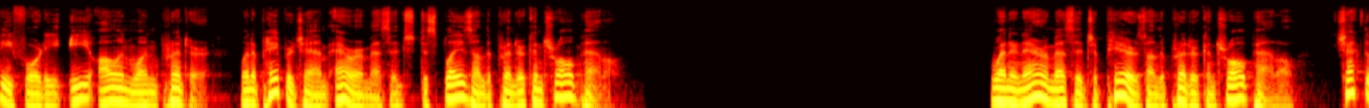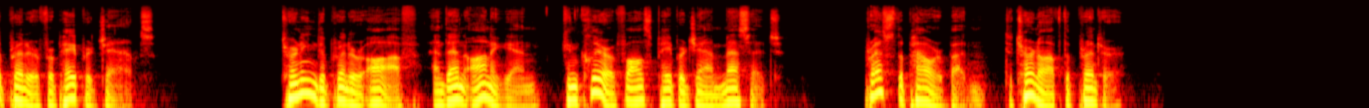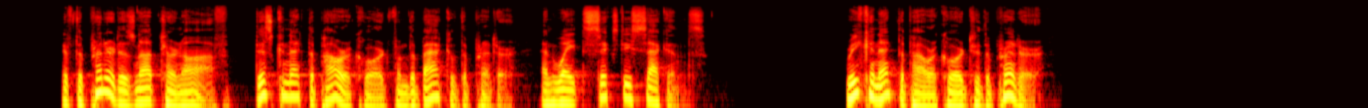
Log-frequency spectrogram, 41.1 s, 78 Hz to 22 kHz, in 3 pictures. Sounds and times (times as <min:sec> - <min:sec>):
Speech: 0:00.0 - 0:06.3, 0:09.9 - 0:15.3, 0:16.5 - 0:21.6, 0:22.4 - 0:25.0, 0:28.0 - 0:34.5, 0:35.9 - 0:38.0.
